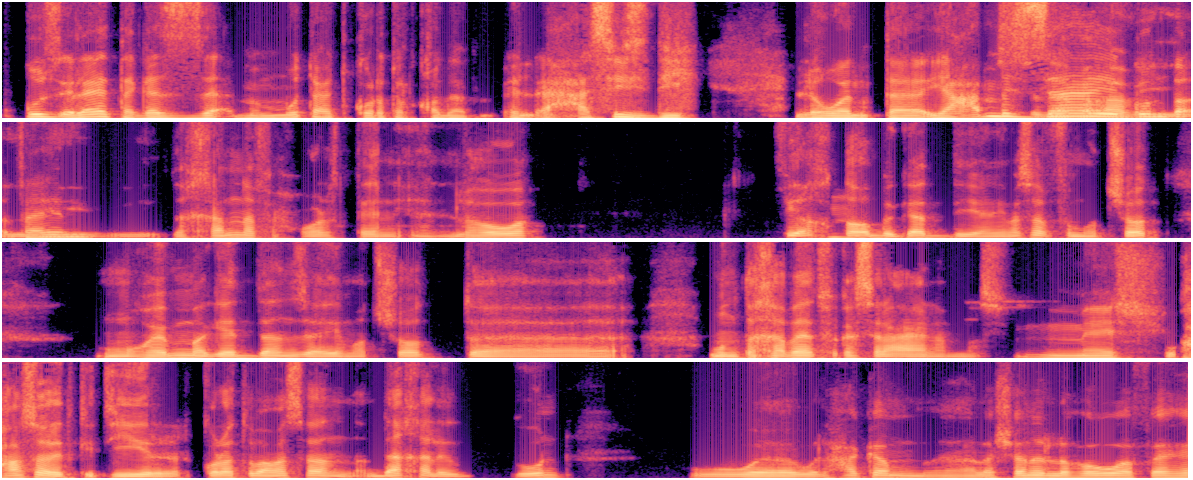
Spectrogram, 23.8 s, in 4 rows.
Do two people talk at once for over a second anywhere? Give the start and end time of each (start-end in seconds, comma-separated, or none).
4.9-6.4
